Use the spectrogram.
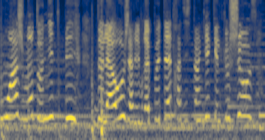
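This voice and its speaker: A feisty young ninja schoolgirl, very high in pitch and quick to sarcasm. The cartoon performance is sharp-tongued and ironic, set over loud music. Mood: eager. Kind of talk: French cartoon dubbing.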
